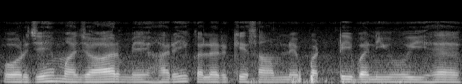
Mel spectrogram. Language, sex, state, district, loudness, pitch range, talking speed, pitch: Hindi, male, Madhya Pradesh, Katni, -18 LUFS, 110-115 Hz, 155 wpm, 115 Hz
